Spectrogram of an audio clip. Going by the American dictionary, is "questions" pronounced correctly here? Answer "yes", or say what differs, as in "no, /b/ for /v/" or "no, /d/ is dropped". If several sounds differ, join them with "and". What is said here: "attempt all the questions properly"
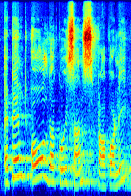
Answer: no, /tʃ/ is dropped and /s/ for /z/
